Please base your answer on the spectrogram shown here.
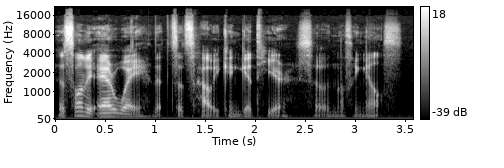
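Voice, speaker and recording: A Russian-born man talks in a heavily gravelly, fry-laden voice. He chats on a live stream in a loose, rambling way, thinking aloud over chess puzzles into a desk mic. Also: medium pitch, moderate pace, fairly bright tone. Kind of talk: casual live-stream chat.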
